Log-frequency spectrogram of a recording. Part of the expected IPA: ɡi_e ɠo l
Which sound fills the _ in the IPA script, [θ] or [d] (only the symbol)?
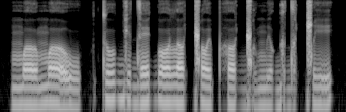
d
